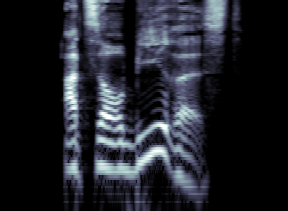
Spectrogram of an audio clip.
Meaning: second-person singular subjunctive I of adsorbieren
- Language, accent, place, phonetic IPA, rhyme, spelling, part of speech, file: German, Germany, Berlin, [atzɔʁˈbiːʁəst], -iːʁəst, adsorbierest, verb, De-adsorbierest.ogg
